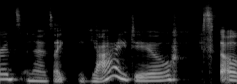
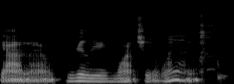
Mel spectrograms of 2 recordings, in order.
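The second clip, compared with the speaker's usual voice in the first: mock under-breath mutter, lower and quieter; 3 semitones lower, 8 dB quieter than usual. Retelling own aside after encouraging a child: imitating muttering under breath. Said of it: "under my breath".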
